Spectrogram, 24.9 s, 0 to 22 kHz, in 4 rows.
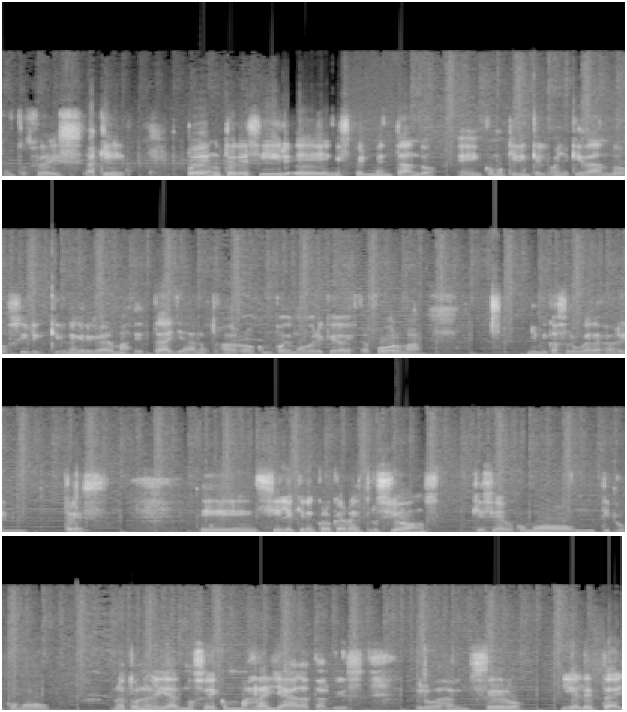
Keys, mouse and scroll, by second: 0.1 click, 1.2 click, 2.8-7.2 drag, 11.1 F7, 14.5 click, 19.1-20.6 middle drag, 20.6 scroll down 1, 20.9-22.4 middle drag, 22.4-23.2 drag.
